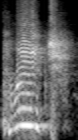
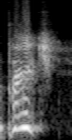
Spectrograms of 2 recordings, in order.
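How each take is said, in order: First: Much higher and louder, rising at the end; a loud, high rising cry to yourself; shouted preach to self. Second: High, loud cry of preach; a loud, high cheer from the congregation; shouted preach. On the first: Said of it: "I tell myself". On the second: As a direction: call it out like a church crowd urging on the preacher. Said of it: "People tell me". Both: Retold or imitated.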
